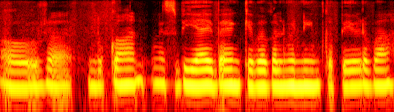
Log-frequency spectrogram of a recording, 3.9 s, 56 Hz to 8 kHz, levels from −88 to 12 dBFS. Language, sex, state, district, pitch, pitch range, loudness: Bhojpuri, female, Uttar Pradesh, Ghazipur, 180 Hz, 175-185 Hz, -15 LUFS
